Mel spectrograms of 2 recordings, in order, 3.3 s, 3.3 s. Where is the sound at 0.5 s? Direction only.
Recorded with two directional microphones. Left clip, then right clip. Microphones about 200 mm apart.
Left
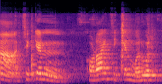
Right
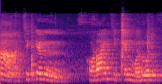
5° right (ahead or behind).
